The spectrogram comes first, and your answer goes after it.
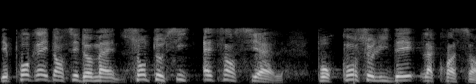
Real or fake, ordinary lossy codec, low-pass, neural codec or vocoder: real; none; 5.4 kHz; none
